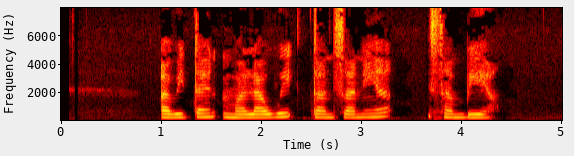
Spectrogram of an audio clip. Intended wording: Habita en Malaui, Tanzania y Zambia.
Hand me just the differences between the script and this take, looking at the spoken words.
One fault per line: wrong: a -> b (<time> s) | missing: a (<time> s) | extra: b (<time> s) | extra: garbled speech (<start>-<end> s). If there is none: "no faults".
missing: y (3.3 s)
